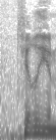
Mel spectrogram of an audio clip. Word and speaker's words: Cillian: How do you pronounce her name? – Cillian Murphy. – Cillian. Okay. Cillian Murphy.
